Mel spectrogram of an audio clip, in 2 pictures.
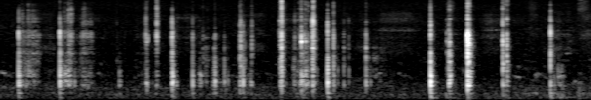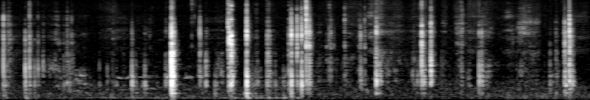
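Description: Littlest Pet Shop plastic toy figures and accessories being handled and set down on a hard surface: scattered clicks and taps of plastic, irregular throughout, with a few louder knocks.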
